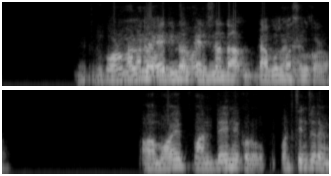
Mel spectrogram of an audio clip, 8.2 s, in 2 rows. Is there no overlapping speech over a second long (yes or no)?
no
